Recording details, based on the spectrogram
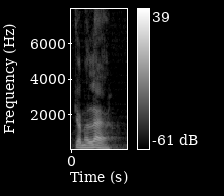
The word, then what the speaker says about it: Gamaliel: How do you pronounce it? Gamaliel.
